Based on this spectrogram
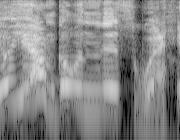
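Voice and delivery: high, loud, drawn-out boast; mock bragging. Traveler trying to impress the girl, playfully boastful. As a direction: stretch it out like a show-off.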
